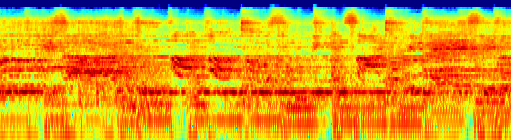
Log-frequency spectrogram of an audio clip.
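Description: Musical-theatre ensemble singing together with accompaniment, a long held note running under short falling vocal phrases.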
